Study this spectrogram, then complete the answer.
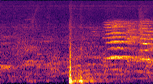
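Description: A microphone thumps loudly as it is handled.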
